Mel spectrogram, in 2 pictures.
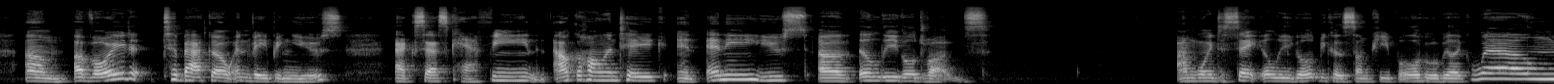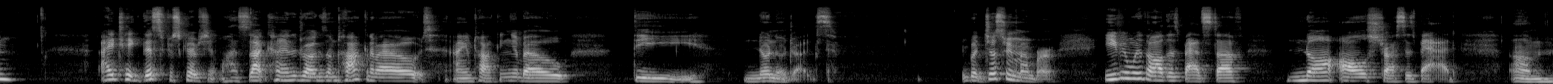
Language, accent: English, American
